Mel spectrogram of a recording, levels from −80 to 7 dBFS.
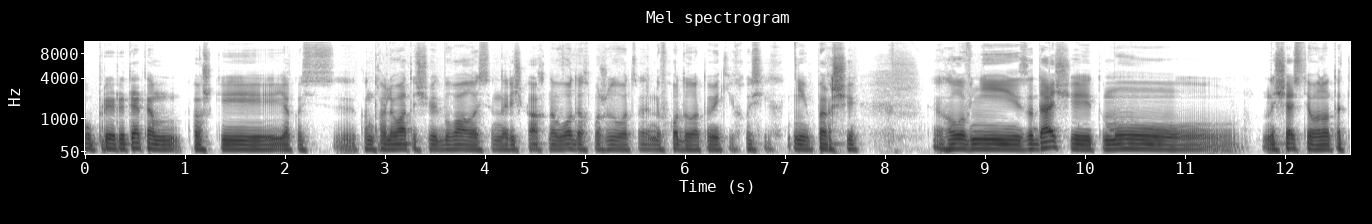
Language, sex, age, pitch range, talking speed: Ukrainian, male, 20-39, 95-105 Hz, 120 wpm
